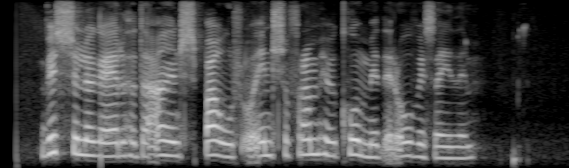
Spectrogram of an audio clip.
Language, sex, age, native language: Icelandic, female, 18-19, Icelandic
